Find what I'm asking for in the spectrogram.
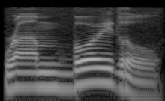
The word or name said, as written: rhomboidal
